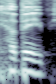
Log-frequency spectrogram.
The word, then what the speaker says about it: Khabib: Yeah, I would say Khabib is actually Habib. You don't pronounce the K.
